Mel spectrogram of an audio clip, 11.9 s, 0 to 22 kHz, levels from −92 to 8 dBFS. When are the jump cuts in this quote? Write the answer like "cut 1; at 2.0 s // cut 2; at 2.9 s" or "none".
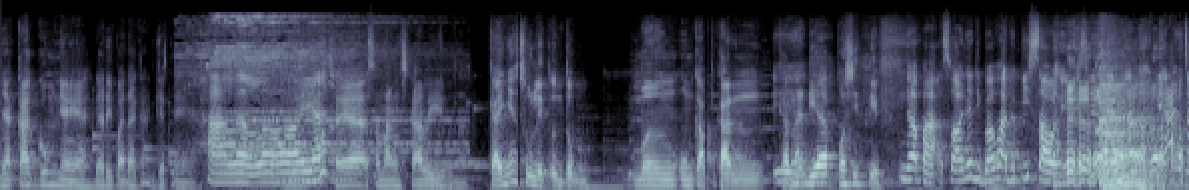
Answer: cut 1; at 4.8 s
